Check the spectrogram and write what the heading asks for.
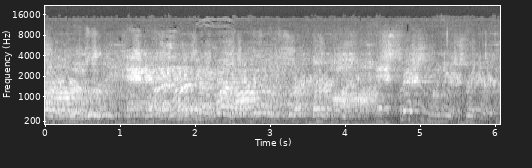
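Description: Voices in the background speaking without clear words, softer than a close microphone voice.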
